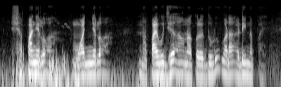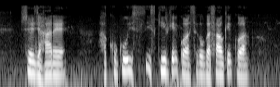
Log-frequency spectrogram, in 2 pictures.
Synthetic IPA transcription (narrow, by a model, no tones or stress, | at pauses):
ʃapaɲɛlɔʔamɔd͡ʒɲɛlɔʔanapajbɔd͡ʒəʔaɔnakɔɾɛd̪uɽuʔbaɽaəɖinapaj | sɛd͡ʒaɦaɾɛ | hakukuiskiɾkɛʔ̪̚kɔwasɛkɔɡasawkɛʔ̪̚kɔa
